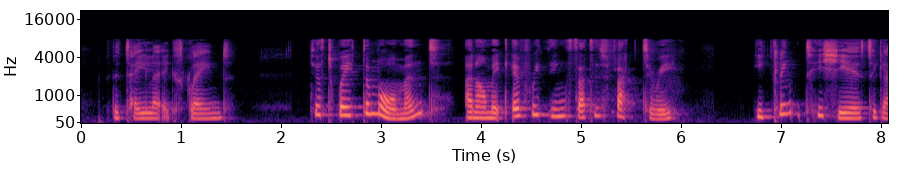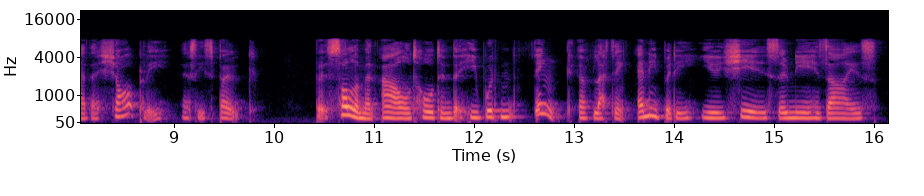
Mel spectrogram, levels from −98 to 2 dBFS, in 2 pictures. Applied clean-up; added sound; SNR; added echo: none; none; none; none.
